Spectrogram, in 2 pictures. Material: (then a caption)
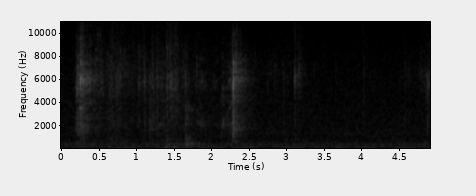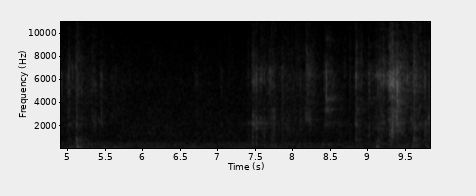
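Soap. A small utility knife blade scrapes and cuts thin slices from the surface of a solid rectangular orange soap bar held in one hand. Soft, crisp scraping and crinkly shaving sounds come in bursts, with one sharp click midway, over a steady low hum.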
